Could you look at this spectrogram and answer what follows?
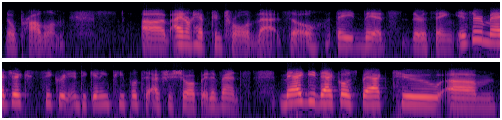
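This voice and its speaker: Hoarse woman on a tinny phone line. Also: medium pitch, brisk, dry recording. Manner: chatty, upbeat, many fillers and asides. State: slightly hoarse from long talking. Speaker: host answering listener questions on a call. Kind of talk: casual question-and-answer call. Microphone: phone or conference line.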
